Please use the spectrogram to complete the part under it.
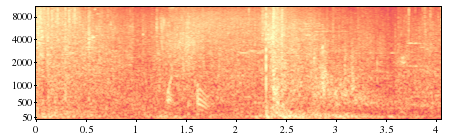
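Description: Explosions burst with deep booms.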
